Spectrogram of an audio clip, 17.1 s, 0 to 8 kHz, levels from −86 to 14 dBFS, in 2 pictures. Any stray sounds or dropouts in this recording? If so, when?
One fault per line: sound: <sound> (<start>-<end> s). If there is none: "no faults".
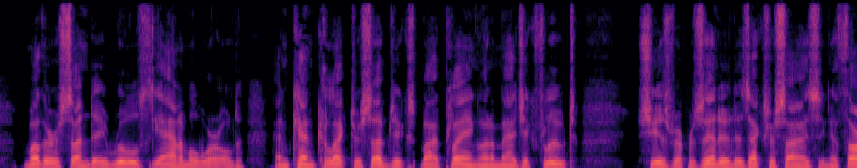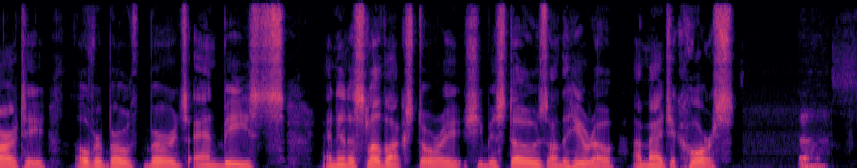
sound: laugh (16.6-16.9 s)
